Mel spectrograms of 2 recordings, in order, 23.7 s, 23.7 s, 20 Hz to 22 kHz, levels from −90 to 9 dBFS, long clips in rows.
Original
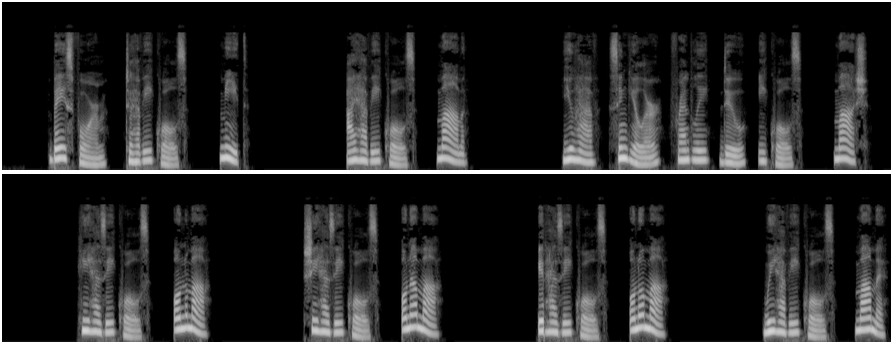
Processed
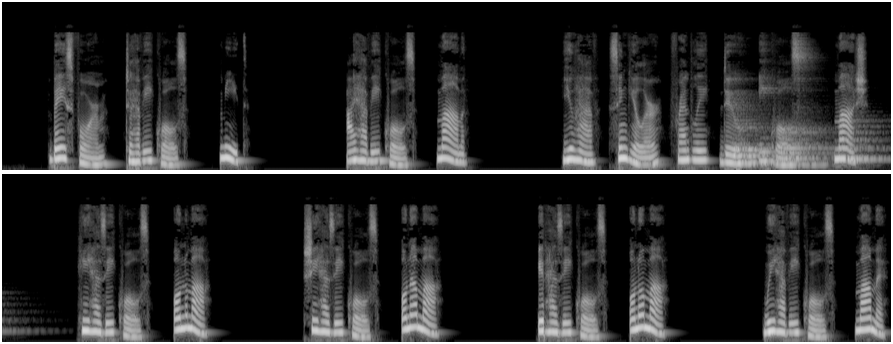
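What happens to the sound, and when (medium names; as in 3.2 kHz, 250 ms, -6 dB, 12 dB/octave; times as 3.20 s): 2.93–4.68 s: resonances exaggerated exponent 1.5
9.68–11.17 s: reverb throw, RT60 1.5 s, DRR 2 dB
whole clip: bass shelf 150 Hz +6.5 dB; hum notches 60/120/180 Hz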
